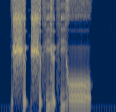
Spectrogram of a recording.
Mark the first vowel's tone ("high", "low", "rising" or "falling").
high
